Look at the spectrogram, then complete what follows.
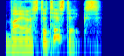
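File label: "biostatistics", British English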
